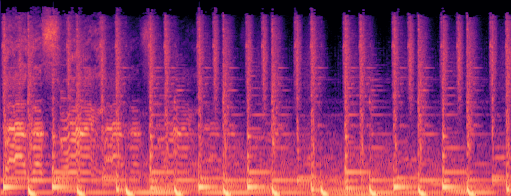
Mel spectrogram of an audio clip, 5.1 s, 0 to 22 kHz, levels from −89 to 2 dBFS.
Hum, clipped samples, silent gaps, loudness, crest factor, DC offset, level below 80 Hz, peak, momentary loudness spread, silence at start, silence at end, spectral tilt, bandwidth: none; under 0.1%; none; -13 LUFS; 12 dB; under 0.1%; -18 dBFS; 0 dBFS; 4 LU; 0 s; 0 s; -5 dB/octave; 18.5 kHz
